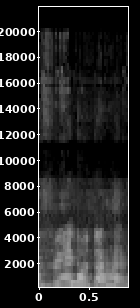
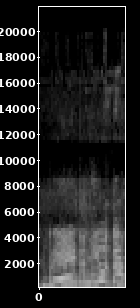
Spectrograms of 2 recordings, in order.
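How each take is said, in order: First: friend stressed, then a falling end. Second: brand as the wrong word, rising at the end; rejecting brand. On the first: Mother-in-law correcting the word, firm stress on friend. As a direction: land on friend as the right word. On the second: Mother-in-law correcting the word again, brand rejected with rising tune. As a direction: contrast brand, leaving the tune up. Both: Acted.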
